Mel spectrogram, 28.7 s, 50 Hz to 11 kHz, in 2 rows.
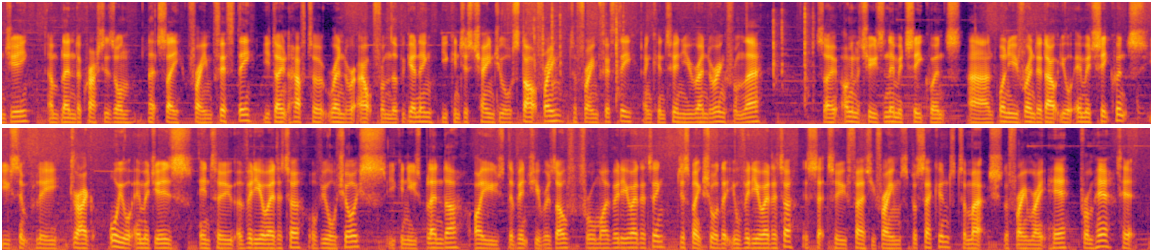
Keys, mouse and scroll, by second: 5.4 click, 9.3 click, 28.0-28.7 drag.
